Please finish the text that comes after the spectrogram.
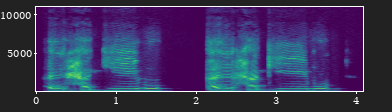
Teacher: You do a mad al-asli or mad tabi'i along the length of two haraka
